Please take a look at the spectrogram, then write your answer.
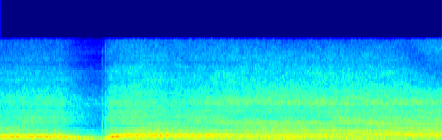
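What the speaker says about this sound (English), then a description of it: "we're going to use our hair dryer here, and we're just gonna turn on low to start with" A hair dryer set on low blows crumbs out of a toaster, a steady, loud, continuous whoosh with a brief dip near the start before the airflow settles back to an even roar.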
